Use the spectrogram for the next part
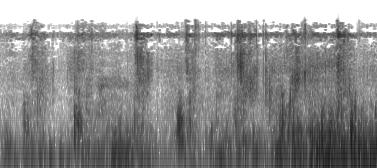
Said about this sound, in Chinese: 远处很多狗叫啊，哪来的狗啊？路上也没见过呀，这么冷还叫。二山国家森林公园呐，这么大个地方。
